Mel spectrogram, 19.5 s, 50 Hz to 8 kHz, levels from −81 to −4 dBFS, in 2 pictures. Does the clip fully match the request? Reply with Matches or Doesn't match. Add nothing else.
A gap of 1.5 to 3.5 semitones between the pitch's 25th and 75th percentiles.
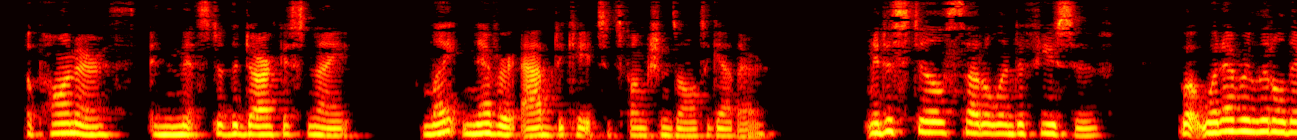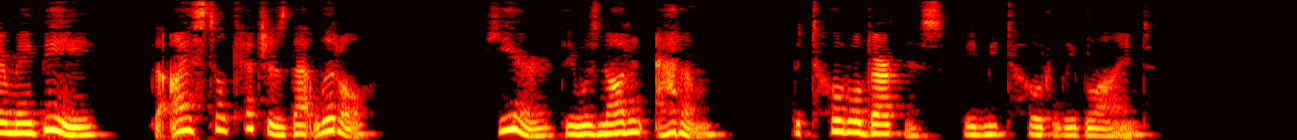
Doesn't match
